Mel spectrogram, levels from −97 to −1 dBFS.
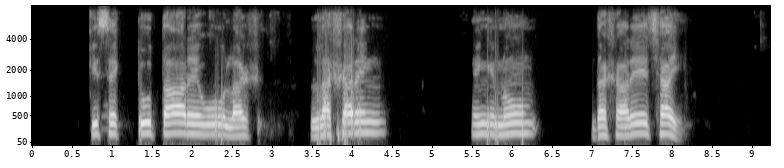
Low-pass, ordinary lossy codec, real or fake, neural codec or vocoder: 7.2 kHz; Opus, 16 kbps; real; none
